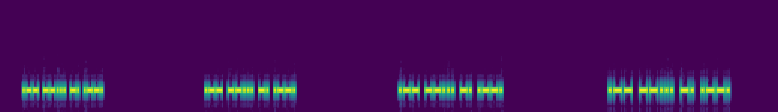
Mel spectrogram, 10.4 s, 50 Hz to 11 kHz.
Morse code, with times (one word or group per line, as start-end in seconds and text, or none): 0.3-1.4 W7NP
2.7-3.9 W7NP
5.3-6.7 W7NP
8.1-9.7 W7NP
